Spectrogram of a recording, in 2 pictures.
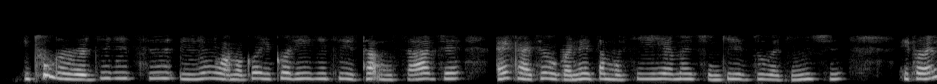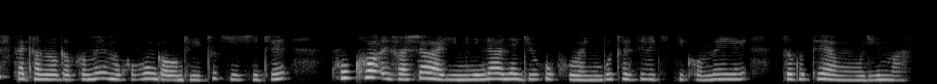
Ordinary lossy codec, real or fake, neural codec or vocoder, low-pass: AAC, 16 kbps; fake; codec, 32 kHz, 1.9 kbps, SNAC; 7.2 kHz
